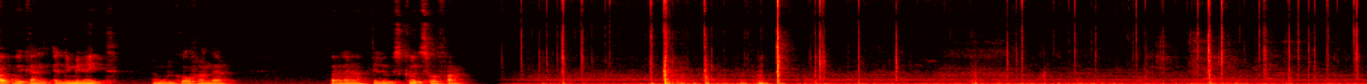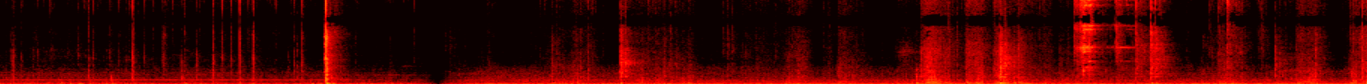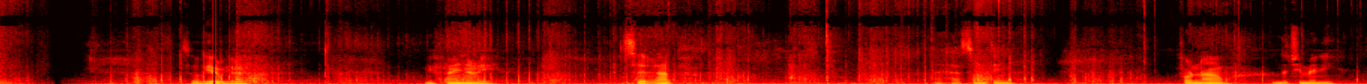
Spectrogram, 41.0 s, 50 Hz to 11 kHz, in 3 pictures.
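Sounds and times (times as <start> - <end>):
low steady hum: 5.0 - 41.0.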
